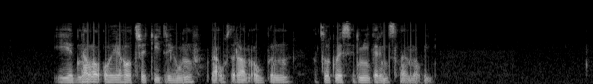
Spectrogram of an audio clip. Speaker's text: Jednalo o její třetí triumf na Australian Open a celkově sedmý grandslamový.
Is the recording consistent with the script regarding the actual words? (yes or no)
no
